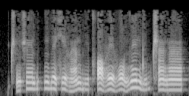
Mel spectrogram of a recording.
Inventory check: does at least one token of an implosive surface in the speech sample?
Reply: no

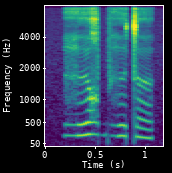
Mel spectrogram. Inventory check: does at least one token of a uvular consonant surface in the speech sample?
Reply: yes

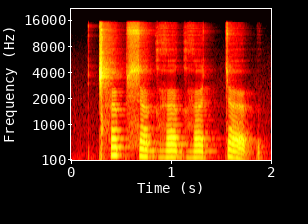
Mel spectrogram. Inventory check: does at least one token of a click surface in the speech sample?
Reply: yes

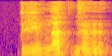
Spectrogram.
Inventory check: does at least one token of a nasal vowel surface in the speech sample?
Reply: yes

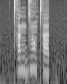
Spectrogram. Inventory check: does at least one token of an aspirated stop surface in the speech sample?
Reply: yes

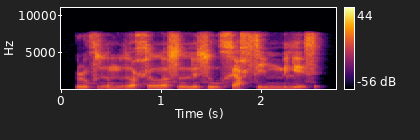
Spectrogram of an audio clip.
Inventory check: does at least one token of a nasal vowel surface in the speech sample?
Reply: no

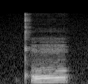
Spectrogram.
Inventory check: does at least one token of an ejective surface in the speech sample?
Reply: yes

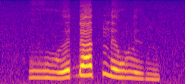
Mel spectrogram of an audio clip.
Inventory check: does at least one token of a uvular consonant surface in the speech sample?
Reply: no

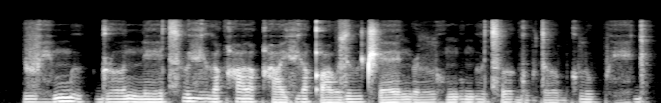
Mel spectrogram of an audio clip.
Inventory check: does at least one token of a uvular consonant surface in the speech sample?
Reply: yes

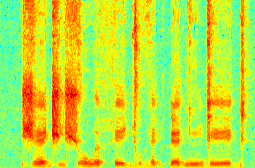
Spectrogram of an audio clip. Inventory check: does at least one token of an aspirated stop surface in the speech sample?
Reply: no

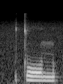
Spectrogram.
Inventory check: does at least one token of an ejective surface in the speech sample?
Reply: no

